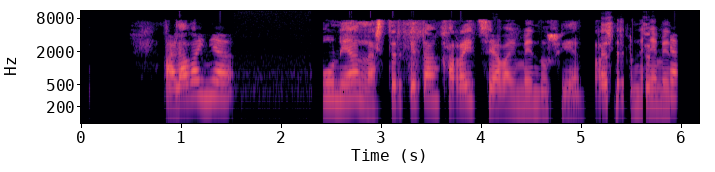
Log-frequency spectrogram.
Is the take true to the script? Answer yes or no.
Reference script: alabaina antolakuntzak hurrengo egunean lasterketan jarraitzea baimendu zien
no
